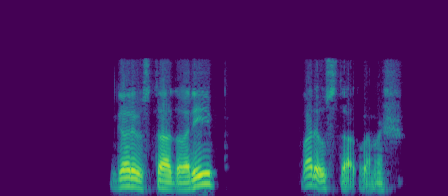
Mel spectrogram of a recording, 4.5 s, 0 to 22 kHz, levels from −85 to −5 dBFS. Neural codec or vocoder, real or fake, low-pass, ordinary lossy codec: none; real; 7.2 kHz; AAC, 48 kbps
